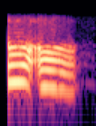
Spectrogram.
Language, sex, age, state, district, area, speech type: Assamese, female, 18-30, Assam, Morigaon, rural, conversation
